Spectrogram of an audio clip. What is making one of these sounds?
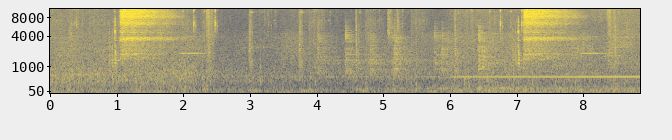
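A sliding door hisses open.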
